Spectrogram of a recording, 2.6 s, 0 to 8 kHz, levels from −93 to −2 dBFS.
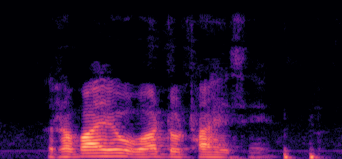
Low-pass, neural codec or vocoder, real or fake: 7.2 kHz; vocoder, 44.1 kHz, 128 mel bands every 256 samples, BigVGAN v2; fake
